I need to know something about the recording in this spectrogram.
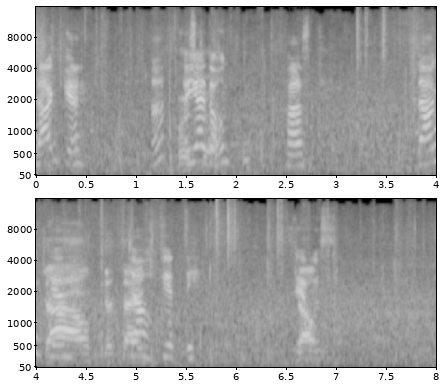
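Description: A young woman talks and laughs cheerfully nearby.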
